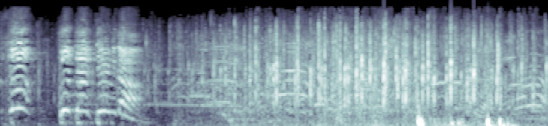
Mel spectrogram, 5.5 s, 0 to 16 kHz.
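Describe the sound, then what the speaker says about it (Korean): Crowd applause and cheering fill a fight venue at the end of a Neofight 14 MMA bout won by submission, a dense rising wash of clapping and noise following a few seconds of an announcer's voice. "힘찬 응원의 박수 부탁드립니다"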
